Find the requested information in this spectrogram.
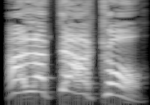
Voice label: alert, dialogue IT; mohaa; attack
